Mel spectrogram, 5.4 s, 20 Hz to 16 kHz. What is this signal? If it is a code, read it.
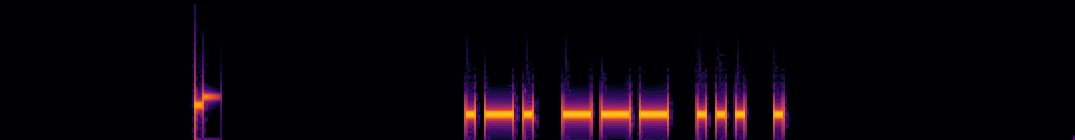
Morse code, heard as a keyed tone, about 25 wpm, 700 Hz. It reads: ROSE
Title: USA Common Names - Max 4 Letters - 25wpm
